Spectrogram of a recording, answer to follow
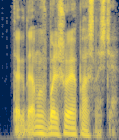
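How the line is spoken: Haunted mutter. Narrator (Russian): пробормотал я, вспомнив ночь кровавого ужаса, когда я нашел истерзанное тело старшего инспектора Грея

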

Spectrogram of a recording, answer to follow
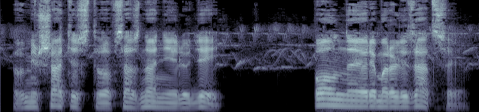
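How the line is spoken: Sighing reply. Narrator (Russian): Эдгар вздохнул и ответил

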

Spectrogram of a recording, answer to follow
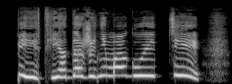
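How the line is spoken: Shrill squeal. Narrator (Russian): взвизгивает Тина

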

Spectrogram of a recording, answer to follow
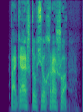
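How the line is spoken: Muttering. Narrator (Russian): пробормотал Ааз

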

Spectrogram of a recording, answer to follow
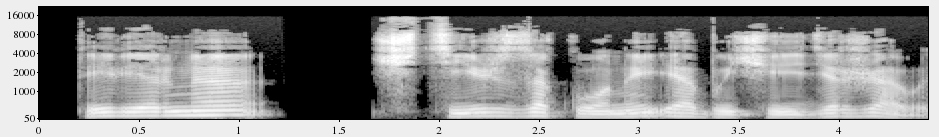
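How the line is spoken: Plain. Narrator (Russian): спросил епископ

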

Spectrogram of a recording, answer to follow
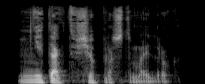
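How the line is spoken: Grumbling mutter. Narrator (Russian): буркнул Пуаро

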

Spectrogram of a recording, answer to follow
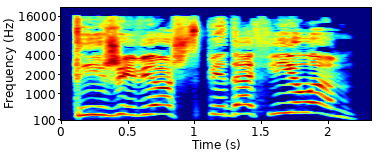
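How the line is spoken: Booming over the noise. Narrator (Russian): прогремела Робин, перекрывая этот гам

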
